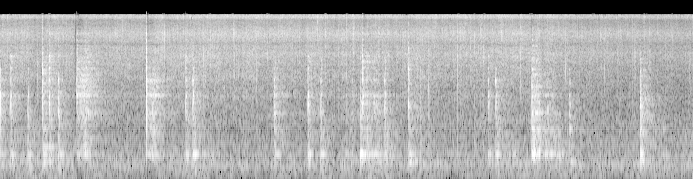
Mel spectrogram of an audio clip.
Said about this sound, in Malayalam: എന്നിട്ടൊന്ന് മിക്സ് ചെയ്യാം.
